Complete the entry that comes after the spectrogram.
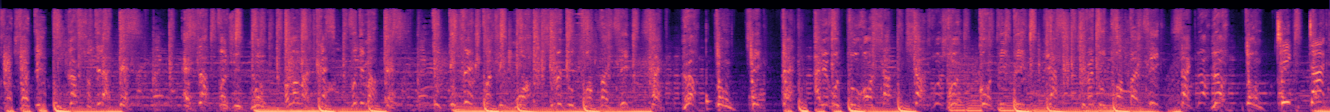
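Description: A rap track plays loud and close, with heavy booming bass under a dense beat that cuts out briefly a few times before slamming back in.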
